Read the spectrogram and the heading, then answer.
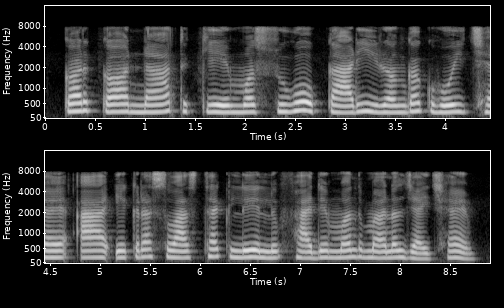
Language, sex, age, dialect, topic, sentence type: Maithili, female, 25-30, Eastern / Thethi, agriculture, statement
